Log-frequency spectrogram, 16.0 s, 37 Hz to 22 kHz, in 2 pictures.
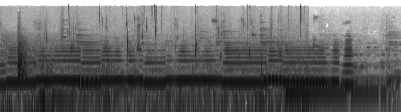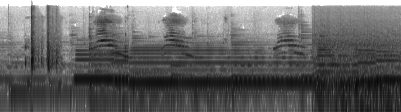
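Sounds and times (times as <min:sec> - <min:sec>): background music with held notes: 0:00.0 - 0:16.0
cat meowing: 0:09.8 - 0:10.6, 0:11.2 - 0:12.0, 0:13.5 - 0:14.2.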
